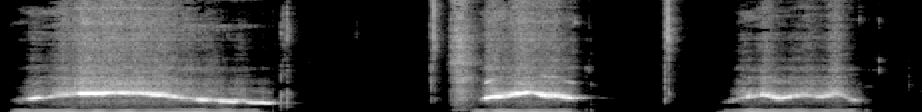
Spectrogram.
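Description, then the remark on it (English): A person makes a droning, whistly mouth sound imitating a vacuum cleaner motor: one long two-second burst, then two shorter ones, each a steady tone with slight pitch wobble and a low buzzing undertone. “Sounds like you have a vacuum cleaner. Because it sounds a lot like a motor of some kind.”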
